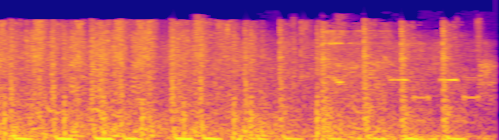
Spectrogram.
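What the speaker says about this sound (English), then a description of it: "I'm being shot on my left and fucking right" Rapid gunfire in a Fortnite match, a loud, dense stream of overlapping shots and bursts from several weapons at close range, continuing without pause.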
